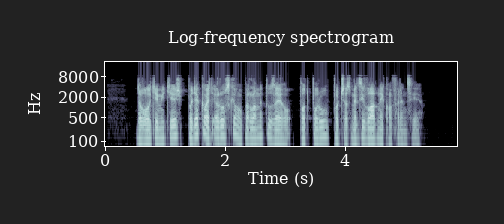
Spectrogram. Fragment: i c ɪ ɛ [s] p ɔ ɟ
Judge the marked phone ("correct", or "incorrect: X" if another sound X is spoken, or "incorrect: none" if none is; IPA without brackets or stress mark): incorrect: ʃ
